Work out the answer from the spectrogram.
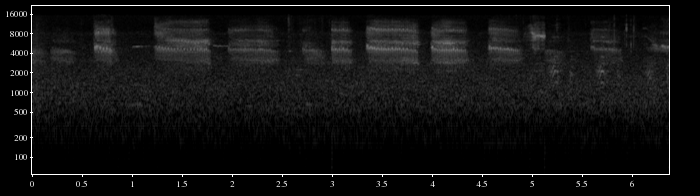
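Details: Hungry European starling nestlings calling from a tree cavity as the parent delivers food; a run of sharp, sibilant, wheezy bursts, steady and closely spaced, over soft background hiss.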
